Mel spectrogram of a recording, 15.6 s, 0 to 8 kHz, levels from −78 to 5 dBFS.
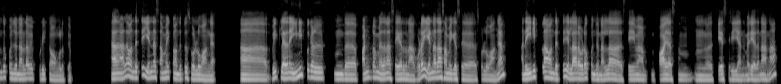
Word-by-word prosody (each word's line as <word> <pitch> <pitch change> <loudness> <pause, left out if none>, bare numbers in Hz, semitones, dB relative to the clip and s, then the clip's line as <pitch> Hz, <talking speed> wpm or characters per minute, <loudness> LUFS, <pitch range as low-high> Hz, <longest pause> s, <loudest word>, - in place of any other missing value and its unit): வந்து 165 +2 -4
கொஞ்சம் 135 -2 0
நல்லாவே 140 +2 -1
பிடிக்கும் 125 -2 -4
அவுங்களுக்கு. 105 0 -6 0.9
அதனால 140 +5 +3
வந்துட்டு 160 +5 -1
என்ன 165 +2 0
சமைக்க 155 +2 -1
வந்துட்டு 130 +3 -1
சொல்லுவாங்க. 115 -3 +1 0.6
ஆ - - +5 0.6
வீட்ல 160 -1 +2
எதுனா 145 +1 +5
இனிப்புகள், 185 -6 +2 0.4
இந்த 130 0 +1 0.3
பண்டம் 160 +3 0
எதனா 140 +3 +2
செய்யறதுனா 125 -2 +2
கூட, 145 - +2 0.2
என்ன 150 - +2
தான் 165 0 +4
சமைக்க 135 -2 +2
செ 120 - -5 0.3
சொல்லுவாங்க. 115 0 -3 0.5
அந்த 125 - +3
இனிப்புல்லாம் 165 -2 +2
வந்துட்டு 130 +3 -1
எல்லார 135 +1 +3
விட 145 - +1
கொஞ்சம் 125 -2 0
நல்லா 130 +3 +1 0.3
செய்வேன். 120 -2 -1 0.3
பாயாசம் 120 -1 +1 0.3
ம் 110 0 -1 0.3
கேசரி 120 -2 -1
அந்த 110 +1 -6
மாதிரி 120 0 +2
எதனான்னா, 120 +3 -1
130 Hz, 150 wpm, -25 LUFS, 120-150 Hz, 0.9 s, ஆ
